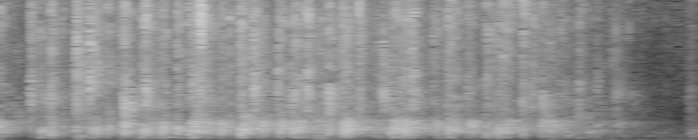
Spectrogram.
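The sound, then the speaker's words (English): Audience applause welcoming a speaker to the first talk of a software-defined storage developer session: many hands clapping in a dense, even patter that slowly fades toward the end. “Put your hands together for Preeta and enjoy.”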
